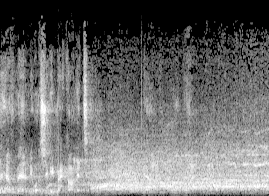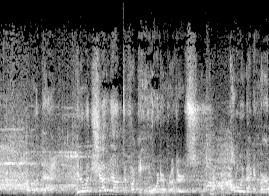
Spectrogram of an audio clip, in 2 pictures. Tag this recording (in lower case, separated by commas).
speech, music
